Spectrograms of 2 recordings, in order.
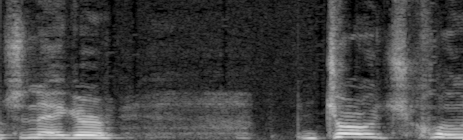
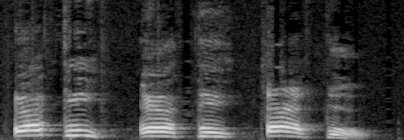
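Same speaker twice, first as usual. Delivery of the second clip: higher, louder cry of awful, awful, awful; exasperated yelling; 6 semitones higher, 3 dB louder than usual. Real, not acted. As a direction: shout it out in disgust. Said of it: "Sorry if I'm screaming too much".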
